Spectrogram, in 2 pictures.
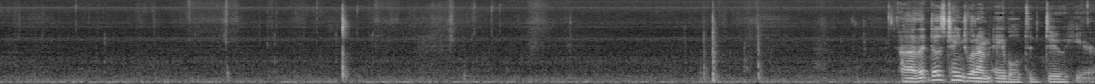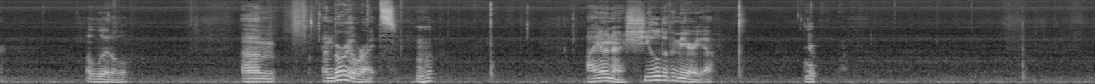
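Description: Playing cards tap and slide softly.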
